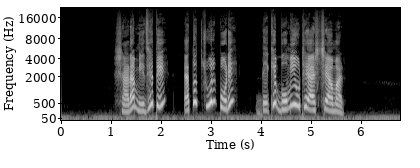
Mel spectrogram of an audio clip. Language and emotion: Bengali, disgusted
